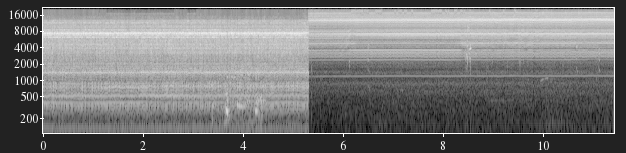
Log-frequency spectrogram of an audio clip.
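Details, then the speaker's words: Original first-generation HPI Nitro Rush nitro RC car started after many years sitting, run about five minutes to burn off old fuel left in the tank: high, steady buzzing scream at even pitch, no sputtering or cutting out; running cleanly. Exhaust leaks noted. "I had that running for probably must have been a good five minutes um just trying to run a little nice little bit of fuel out there that was in that tank um and uh it was running really well actually"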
